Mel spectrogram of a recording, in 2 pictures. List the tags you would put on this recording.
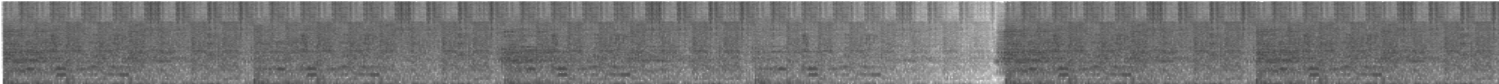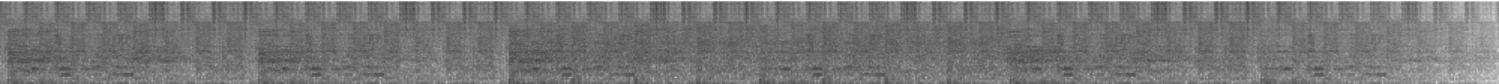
Music > Multiple instruments
Ambient
Sci-fi
Soundtrack
Horror
Industrial
Noise

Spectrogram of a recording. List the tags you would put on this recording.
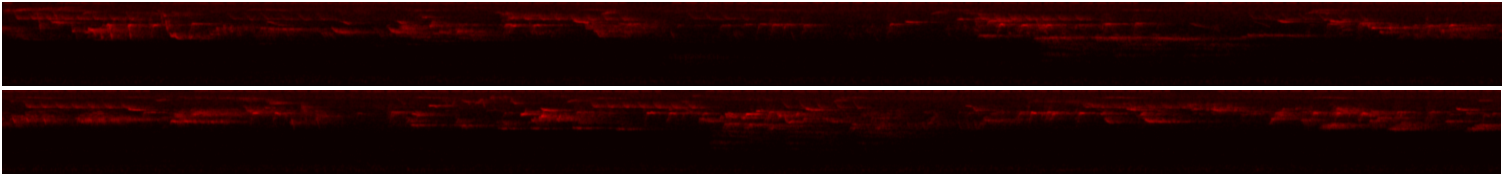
Soundscapes > Nature
nature
field-recording
artistic-intervention
data-to-sound
modified-soundscape
phenological-recording
alice-holt-forest
sound-installation
weather-data
raspberry-pi
soundscape
Dendrophone
natural-soundscape

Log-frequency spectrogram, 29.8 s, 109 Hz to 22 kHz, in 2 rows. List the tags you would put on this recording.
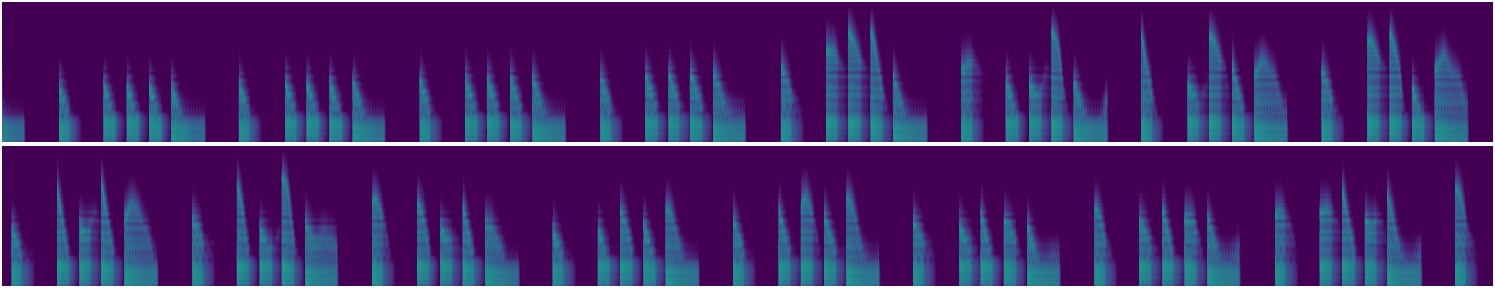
Music > Solo instrument
303
Acid
electronic
hardware
house
Recording
Roland
synth
TB-03
techno

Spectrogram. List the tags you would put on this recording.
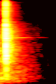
Sound effects > Human sounds and actions
click
button

